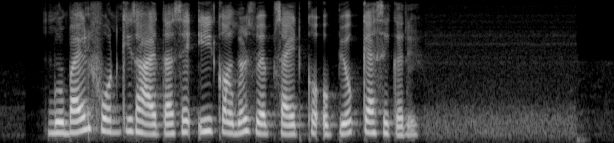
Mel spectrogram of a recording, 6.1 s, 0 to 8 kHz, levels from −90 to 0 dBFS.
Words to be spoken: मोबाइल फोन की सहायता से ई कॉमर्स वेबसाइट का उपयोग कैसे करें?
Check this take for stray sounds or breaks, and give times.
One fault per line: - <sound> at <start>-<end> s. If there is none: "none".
none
